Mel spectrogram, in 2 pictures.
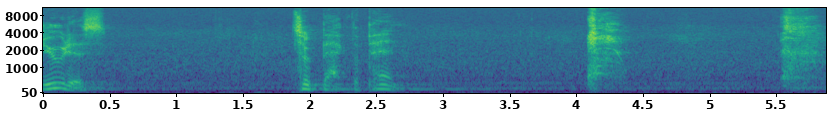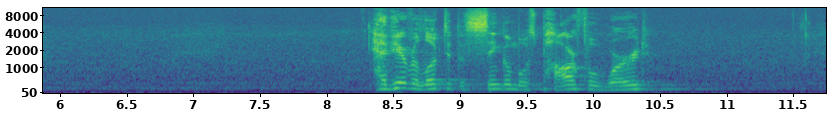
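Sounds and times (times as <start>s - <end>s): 
speech: 0.0s - 0.6s, 1.9s - 2.8s, 8.4s - 10.6s
person coughing from a tickle in the throat: 4.1s - 4.4s, 5.5s - 6.0s.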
